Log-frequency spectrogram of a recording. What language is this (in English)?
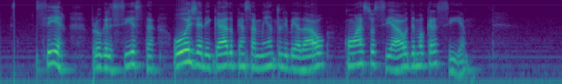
Portuguese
